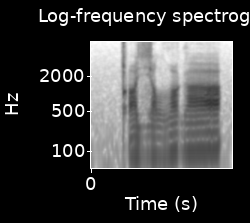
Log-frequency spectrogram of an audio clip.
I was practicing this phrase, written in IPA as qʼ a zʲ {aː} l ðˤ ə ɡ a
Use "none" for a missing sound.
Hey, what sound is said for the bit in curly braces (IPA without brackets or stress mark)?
a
